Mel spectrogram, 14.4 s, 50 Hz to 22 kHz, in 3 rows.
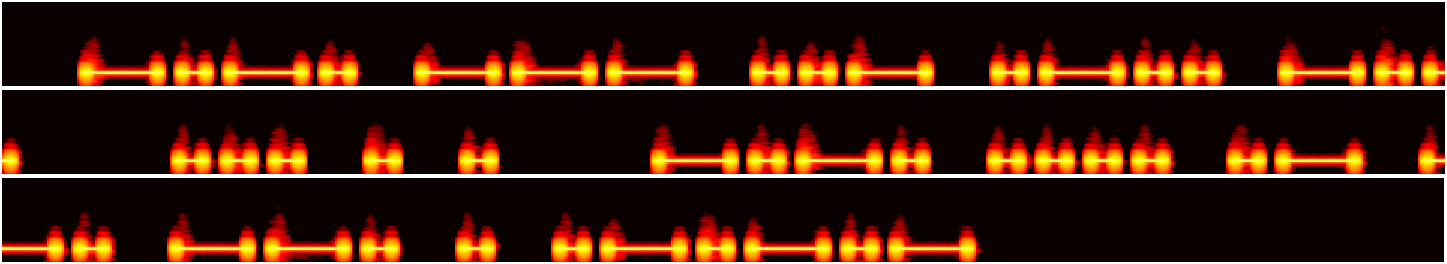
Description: Morse code, heard as a keyed tone, about 15 wpm, 700 Hz. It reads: COULD SEE CHANGE.
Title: Sentences from Top 1000 Words - Review Part 5 - 15wpm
